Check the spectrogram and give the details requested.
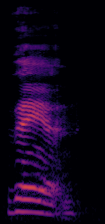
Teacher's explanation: since TH makes our vocal cords move or vibrate, it is called a voiced sound. And we draw a line through the TH in these words to show that they are voiced when we're coding.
